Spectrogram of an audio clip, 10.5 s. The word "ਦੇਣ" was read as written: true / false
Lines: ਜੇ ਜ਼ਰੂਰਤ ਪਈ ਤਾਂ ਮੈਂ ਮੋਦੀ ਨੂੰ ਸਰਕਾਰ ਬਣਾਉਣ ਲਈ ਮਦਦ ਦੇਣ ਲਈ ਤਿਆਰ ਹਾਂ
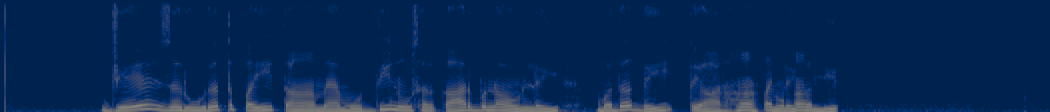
false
